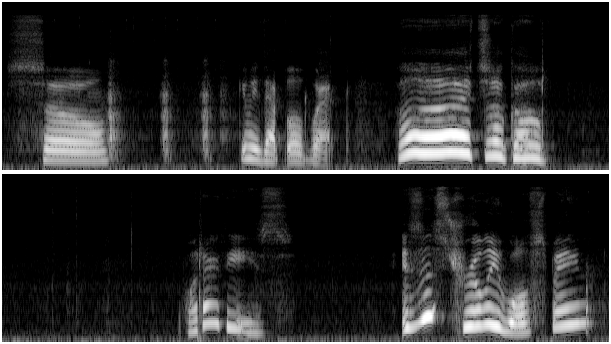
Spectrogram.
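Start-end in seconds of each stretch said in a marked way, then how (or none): none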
